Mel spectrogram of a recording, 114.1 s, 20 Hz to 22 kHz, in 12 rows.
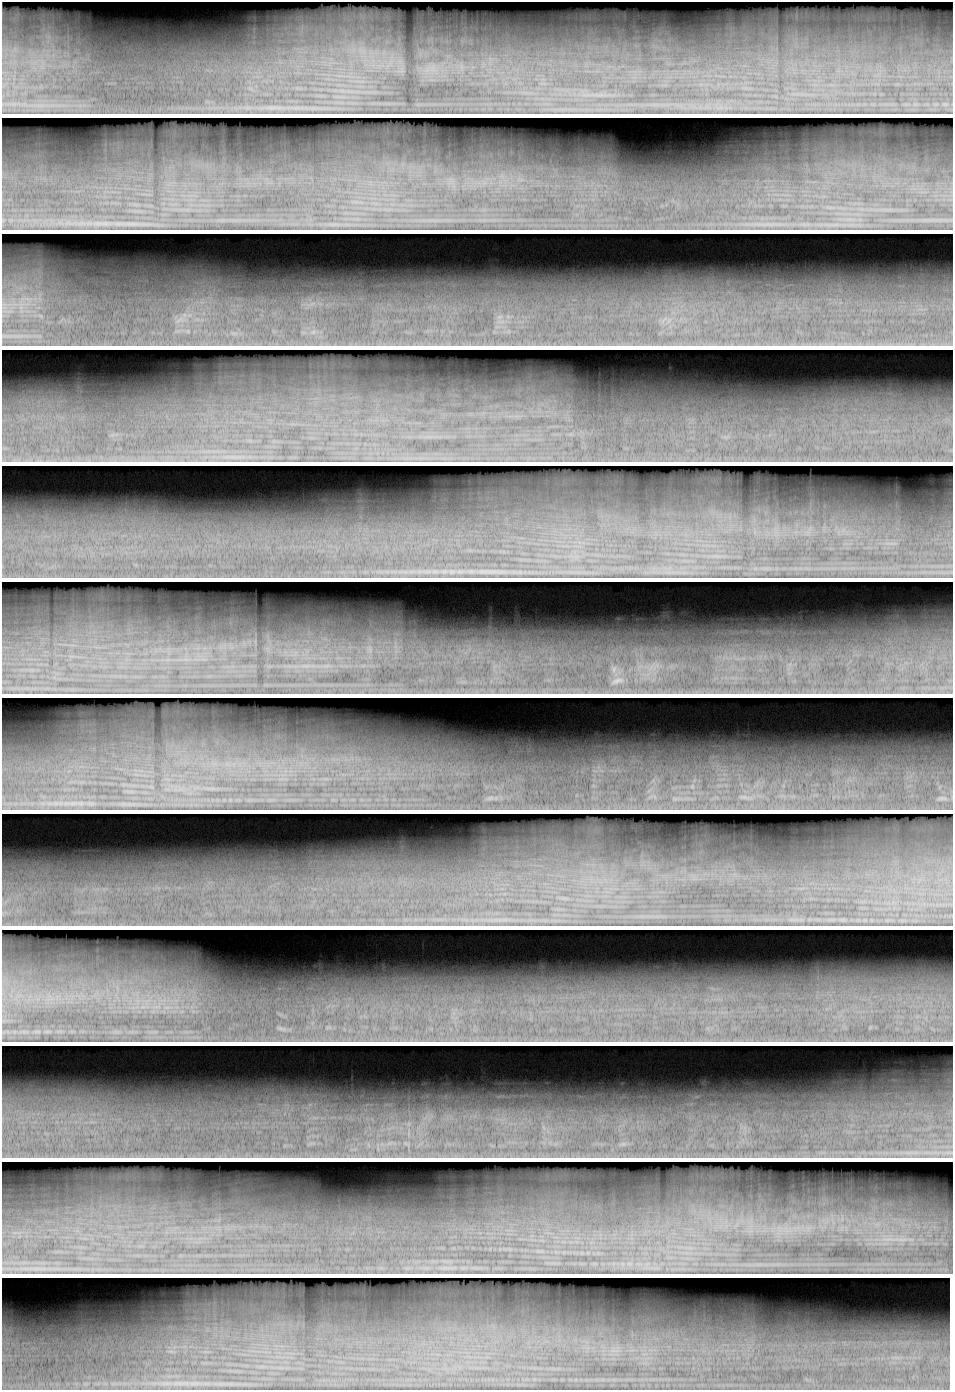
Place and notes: Castle Donington, UK - British Motorcycle Grand Prix 2003 ... 250 ...
250cc warm up ... Starkeys ... Donington Park ... warm up and associated sounds ... Sony ECM 959 one point stereo mic to Sony Minidisk ...
Derby, UK, 13 July 2003, ~10:00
